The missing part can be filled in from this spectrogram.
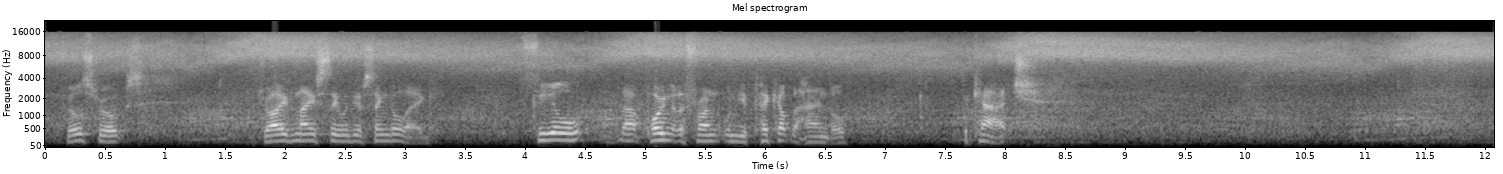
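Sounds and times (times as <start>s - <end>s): rowing machine flywheel whooshing: 0.0s - 12.0s.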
